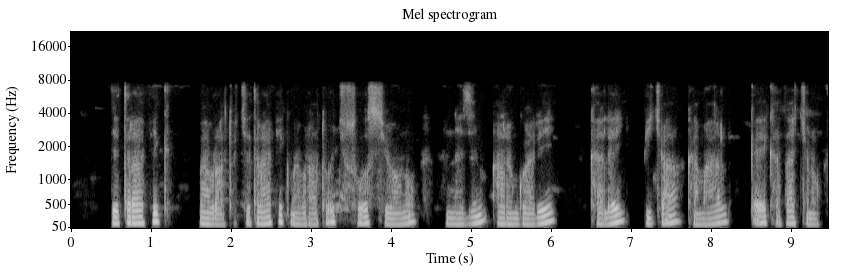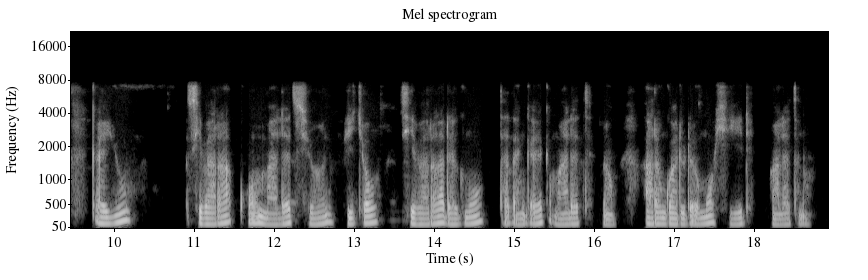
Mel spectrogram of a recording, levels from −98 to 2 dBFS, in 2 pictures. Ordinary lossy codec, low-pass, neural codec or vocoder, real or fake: Opus, 24 kbps; 7.2 kHz; none; real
